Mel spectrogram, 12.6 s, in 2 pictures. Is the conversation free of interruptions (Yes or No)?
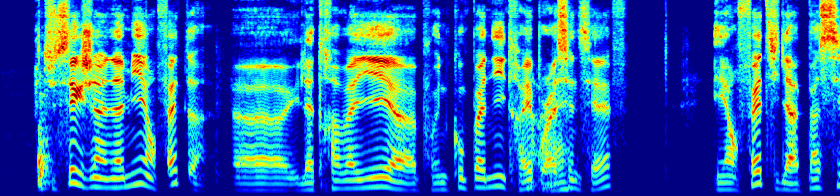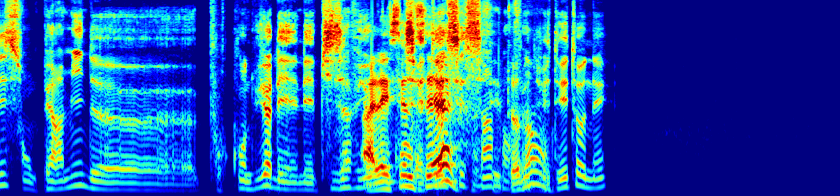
No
